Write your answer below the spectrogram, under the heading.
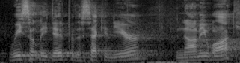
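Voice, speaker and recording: A man talks at a moderate pace with a fairly high pitch. The room echo is audible, and there is noticeable background noise. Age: 60s. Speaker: parish ministry leader. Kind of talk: parish presentation.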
